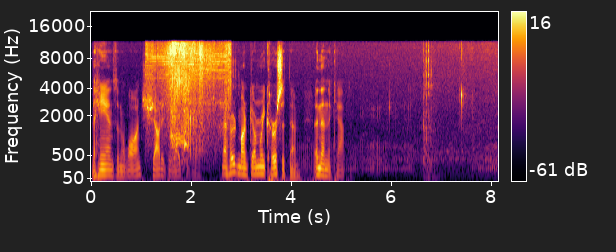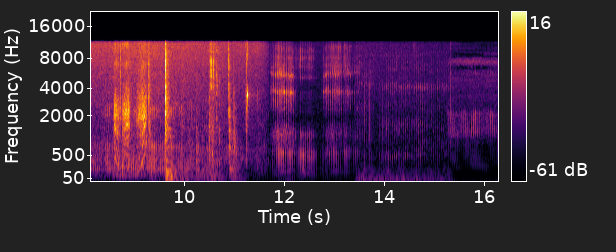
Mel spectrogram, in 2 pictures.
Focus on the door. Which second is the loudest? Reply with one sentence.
The volume of the door peaks at 10 seconds.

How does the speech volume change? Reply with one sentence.
The volume of the speech goes up.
